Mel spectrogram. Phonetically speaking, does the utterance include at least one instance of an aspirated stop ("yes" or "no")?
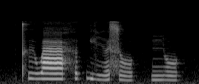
yes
